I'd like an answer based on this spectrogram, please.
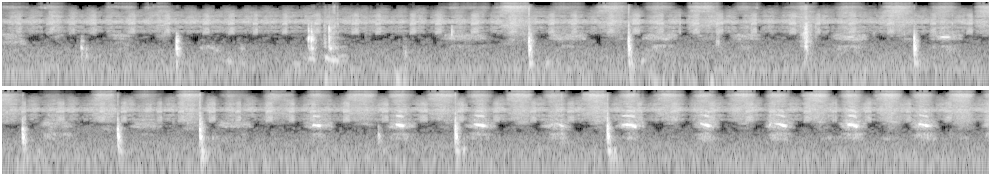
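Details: Cicadas on a summer day at a seaside campsite on the Adriatic coast of Croatia, a steady high hissing buzz running without pause, overlaid by frequent sharp clicks, taps and rustling from nearby activity.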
